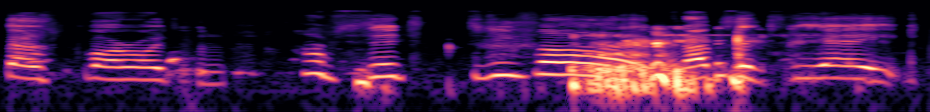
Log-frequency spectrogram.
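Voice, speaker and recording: A woman's voice: high-pitched, fairly even intonation, crowd noise. A woman in her sixties hosting a casual live chat over a video call, telling family stories and laughing easily. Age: 60s. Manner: chatty storyteller, quick to laugh. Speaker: host.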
